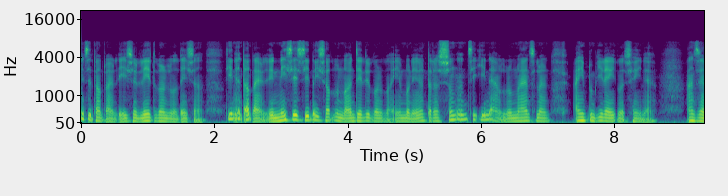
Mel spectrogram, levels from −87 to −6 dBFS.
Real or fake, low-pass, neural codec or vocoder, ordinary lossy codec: fake; 7.2 kHz; autoencoder, 22.05 kHz, a latent of 192 numbers a frame, VITS, trained on many speakers; none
